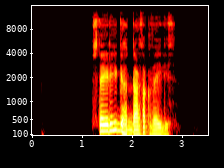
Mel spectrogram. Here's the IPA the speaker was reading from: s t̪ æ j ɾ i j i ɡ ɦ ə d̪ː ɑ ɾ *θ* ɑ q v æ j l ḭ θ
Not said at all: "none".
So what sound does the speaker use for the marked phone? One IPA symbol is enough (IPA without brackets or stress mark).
θ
